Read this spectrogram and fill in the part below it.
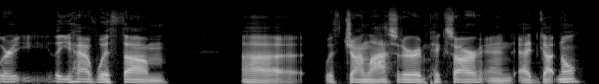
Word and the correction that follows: Catmull: Did I say his name wrong? – Ed Catmull.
